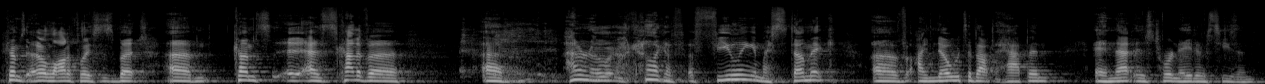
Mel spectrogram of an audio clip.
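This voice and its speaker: A young student pastor, hoarse and scratchy from bronchitis and high-pitched for a man, gives a casual, joking sermon in a church hall. At a moderate pace he rambles and pokes fun at himself, stumbling through fillers and restarts.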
